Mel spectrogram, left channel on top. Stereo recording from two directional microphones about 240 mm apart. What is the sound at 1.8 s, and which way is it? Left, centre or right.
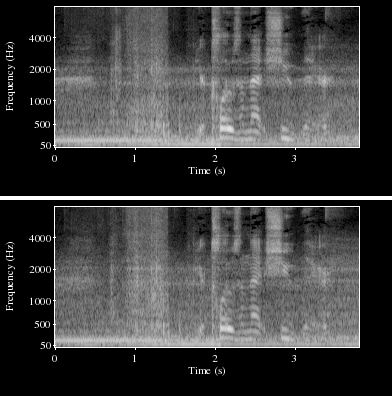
Speech, centre.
